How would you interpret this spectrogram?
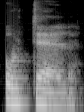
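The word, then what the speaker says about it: hôtel: the H in construction one two and three above had no pronunciation value it was the value o that you've heard at the beginning of otel listen to words one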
